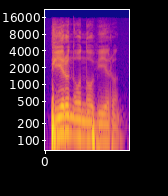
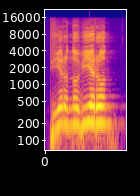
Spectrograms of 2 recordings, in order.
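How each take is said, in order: First: Said in the usual way. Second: Louder, higher demand for an answer; emphatic, challenging repeat of the question; insistent question. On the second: Real, not acted. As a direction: press the congregation with a raised voice.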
